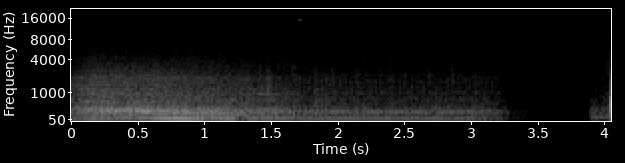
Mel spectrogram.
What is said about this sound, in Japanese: ん？家の外に車が止まったか？ うわ、パトカーがうちの前で止まっとうよ。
